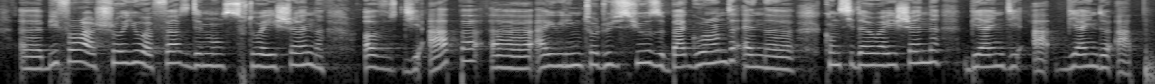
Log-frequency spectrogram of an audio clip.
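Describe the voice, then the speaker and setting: This woman has a French accent and a fairly high pitch. She speaks at a fairly slow pace with very even loudness. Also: ordinary pitch variation. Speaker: data science consultant. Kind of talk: conference talk. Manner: halting.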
